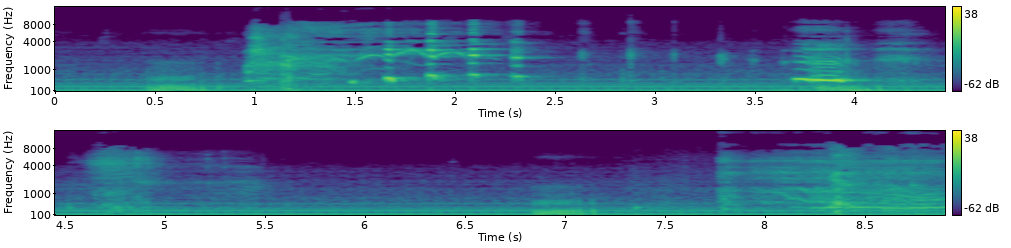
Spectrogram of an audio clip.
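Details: A moody female Labrador Retriever gives drawn-out, wavering moans and a louder sliding groan, moaning every time a person moves.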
